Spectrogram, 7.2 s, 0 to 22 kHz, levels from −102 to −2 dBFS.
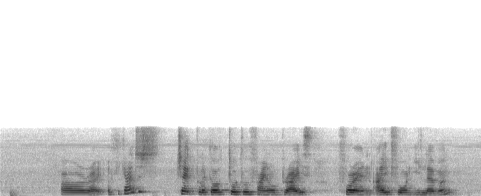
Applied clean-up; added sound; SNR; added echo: none; none; none; none.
